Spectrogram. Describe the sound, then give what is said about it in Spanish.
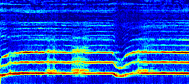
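An air raid siren in Kyiv, Ukraine, warning of bombing, wails in a steady, loud tone, briefly dipping in pitch before holding again, with no voices present. “Ya ven que cuando van a caer bombas, eh, las ciudades normalmente tienen estas sirenas que se prenden.”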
